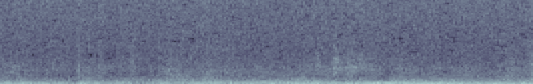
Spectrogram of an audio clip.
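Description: Steady background noise, an even hiss with a low hum beneath it, with no distinct event standing out.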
